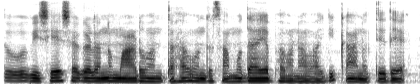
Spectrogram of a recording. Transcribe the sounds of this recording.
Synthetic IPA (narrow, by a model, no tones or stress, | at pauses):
d̪uʋiʃɛːʃɐɡɐɭɐnːumaːɽuʋɐnt̪ɐɦɐo̞nd̪usɐmud̪aːjɐbʱɐʋɐnɐʋaːɡikaːɳut̪ːid̪e̞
